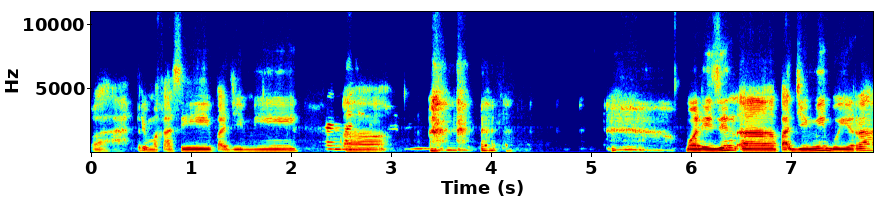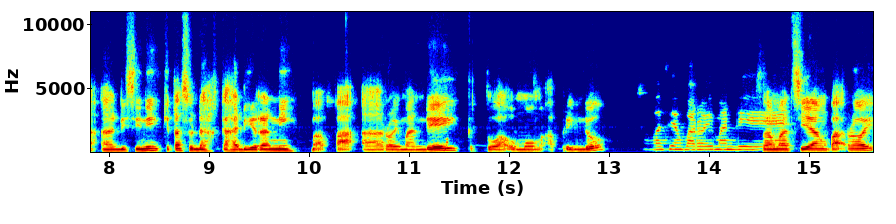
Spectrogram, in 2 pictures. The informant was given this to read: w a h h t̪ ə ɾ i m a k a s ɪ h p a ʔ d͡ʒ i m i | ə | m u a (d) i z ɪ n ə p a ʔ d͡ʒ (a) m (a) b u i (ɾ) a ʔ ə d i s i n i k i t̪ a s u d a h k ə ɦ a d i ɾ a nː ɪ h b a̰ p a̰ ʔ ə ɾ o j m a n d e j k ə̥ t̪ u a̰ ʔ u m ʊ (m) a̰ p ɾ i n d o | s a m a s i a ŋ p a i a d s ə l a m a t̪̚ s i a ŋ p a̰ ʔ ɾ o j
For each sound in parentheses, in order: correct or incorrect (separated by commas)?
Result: incorrect, incorrect, incorrect, correct, correct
